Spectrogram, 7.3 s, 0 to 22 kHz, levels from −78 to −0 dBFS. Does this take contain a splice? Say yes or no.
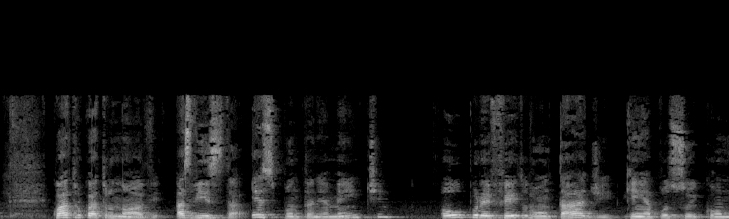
yes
